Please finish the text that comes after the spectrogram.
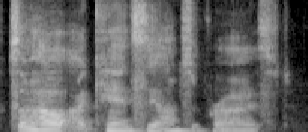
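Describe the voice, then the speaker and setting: A man's voice: mid-range voice, very animated, normal speed, very noisy, lightly acted. A man reading the part of a dry, sardonic teenage schoolboy who narrates his life in a visual novel.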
